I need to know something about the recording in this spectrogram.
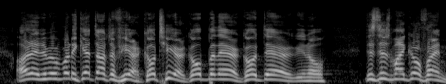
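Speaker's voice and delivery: put-on Greek accent. Speaker imitates a man who likes to get people in line, doing his greek accent. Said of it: "I'm trying to do his Greek accent".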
